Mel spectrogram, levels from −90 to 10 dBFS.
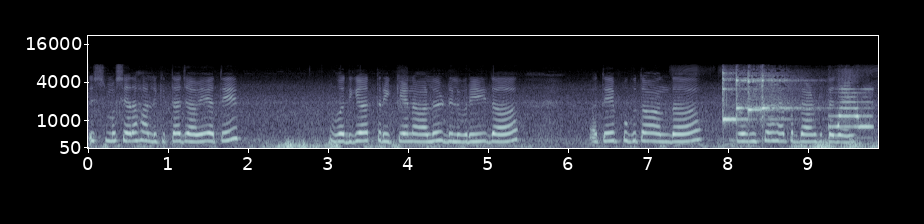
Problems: background sounds at intervals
